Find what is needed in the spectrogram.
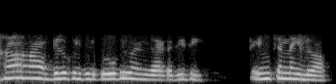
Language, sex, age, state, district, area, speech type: Hindi, female, 45-60, Madhya Pradesh, Balaghat, rural, conversation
